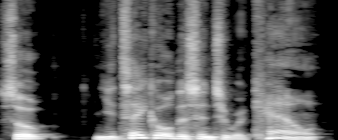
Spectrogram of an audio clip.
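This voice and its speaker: A man's voice: on the high side, sing-song, measured pace, vocal fry, darkish tone, slightly rough. A middle-aged man from England, hosting a podcast in a casual, joking, self-mocking monologue full of rhetorical questions. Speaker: podcast host.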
